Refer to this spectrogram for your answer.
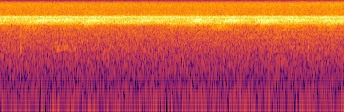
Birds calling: unidentified bird

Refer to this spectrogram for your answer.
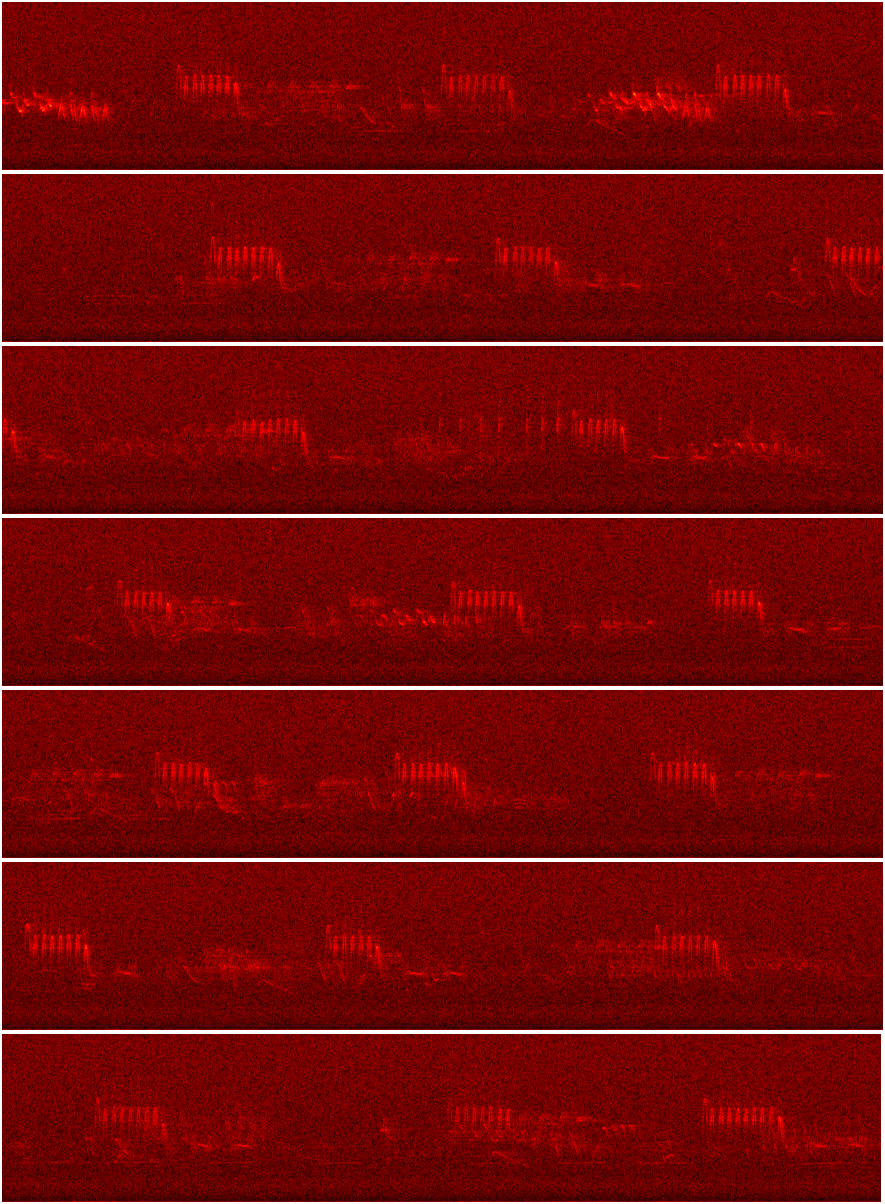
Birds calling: Mountain Chickadee (Poecile gambeli), Yellow-rumped Warbler (Setophaga coronata), Green-tailed Towhee (Pipilo chlorurus), Mountain Quail (Oreortyx pictus), Red-breasted Nuthatch (Sitta canadensis)

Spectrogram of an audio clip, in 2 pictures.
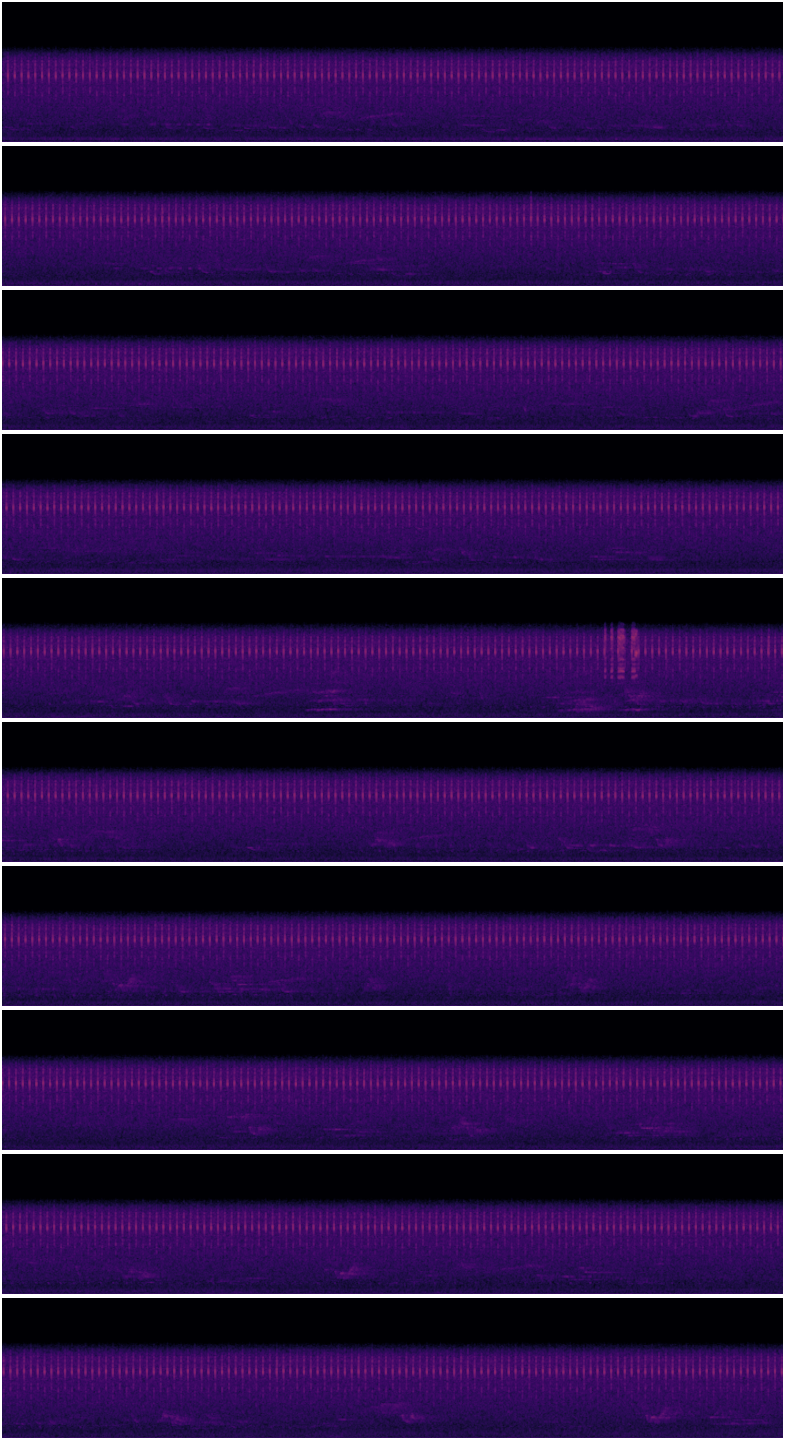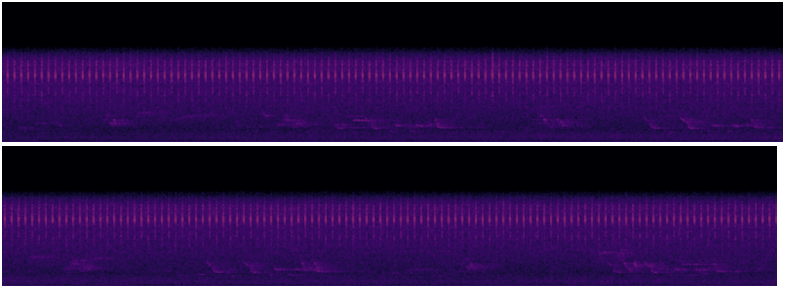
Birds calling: Wood Thrush (Hylocichla mustelina), Red-eyed Vireo (Vireo olivaceus), Baltimore Oriole (Icterus galbula)

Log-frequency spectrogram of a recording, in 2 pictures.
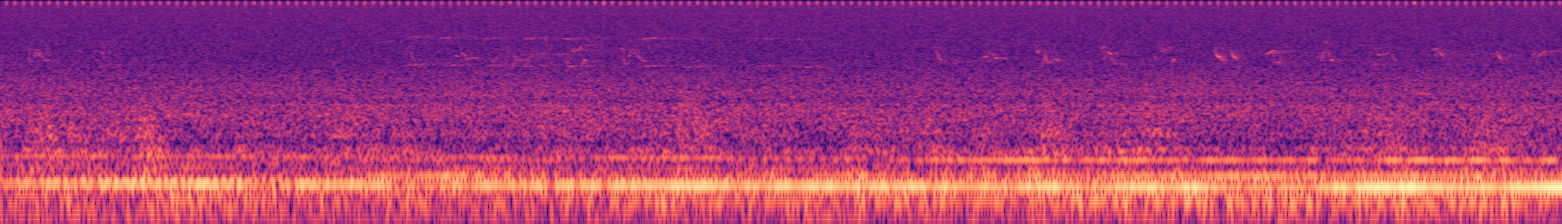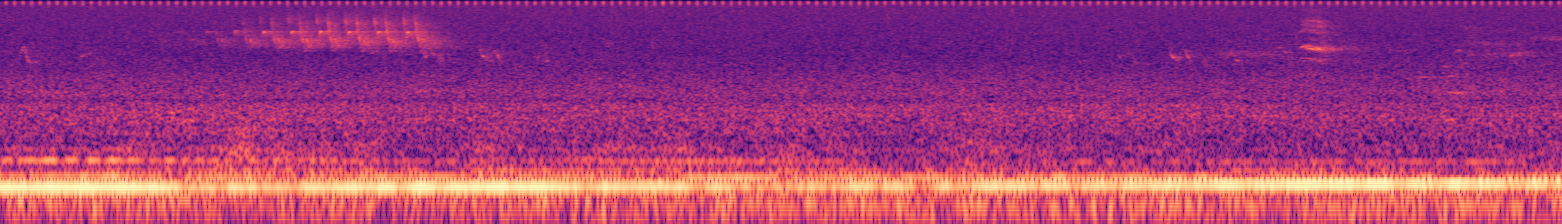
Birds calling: American Robin (Turdus migratorius), Ovenbird (Seiurus aurocapilla), Blue Jay (Cyanocitta cristata)

